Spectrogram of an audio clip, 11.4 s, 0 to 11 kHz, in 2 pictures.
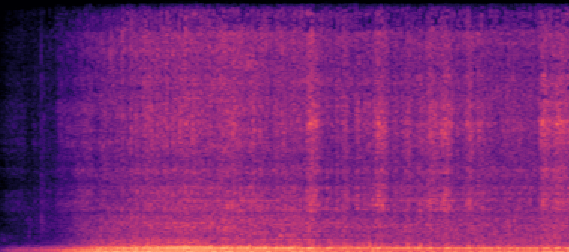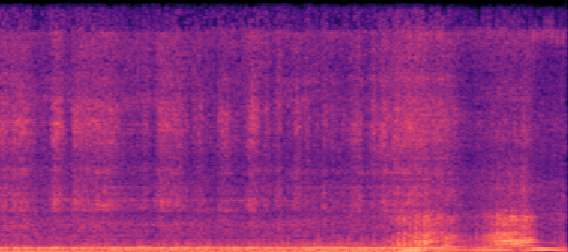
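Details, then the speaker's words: Carter 998 engine on the dyno with the distributor untouched; a timing light showed 55 degrees of advance at idle. A low, slightly uneven beat through the idle, then a quick blip. Lumpy idle from over-advanced ignition timing. "I thought I'd better just throw the timing light on and see how much advance is in it, because it was a bit lumpy and it had 55 degrees of advance at idle."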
